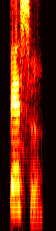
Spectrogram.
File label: "pestle", Indian; Dictionary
